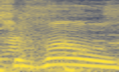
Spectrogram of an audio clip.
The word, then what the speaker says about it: Chevaux: A-B-O-D-E. And my name is Chevaux. C-H-E-V-A-U-X.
